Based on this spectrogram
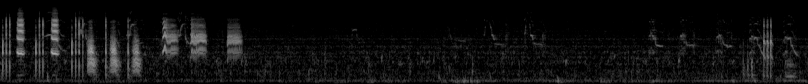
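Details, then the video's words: Common Indian myna bursting into loud harsh chattering for about two seconds, followed by faint scattered chirps and a final sharp note. "Common Indian Myna sound"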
